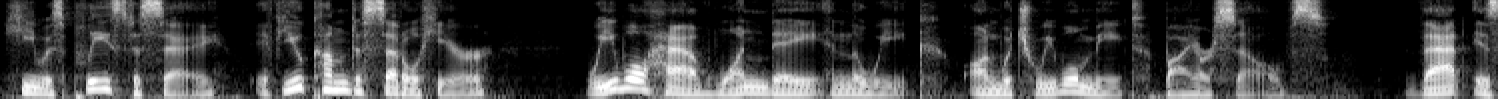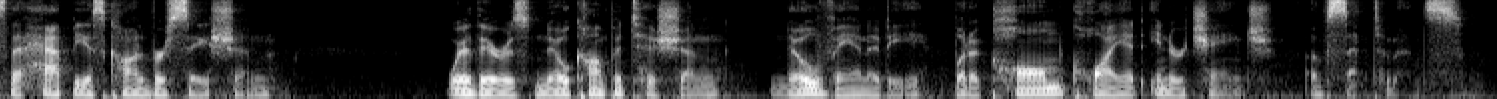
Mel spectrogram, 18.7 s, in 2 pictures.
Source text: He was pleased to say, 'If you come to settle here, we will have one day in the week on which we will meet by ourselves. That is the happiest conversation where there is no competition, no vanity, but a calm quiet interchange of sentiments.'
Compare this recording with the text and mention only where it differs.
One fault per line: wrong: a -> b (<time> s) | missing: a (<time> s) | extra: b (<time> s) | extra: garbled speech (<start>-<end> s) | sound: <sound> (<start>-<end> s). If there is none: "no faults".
no faults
